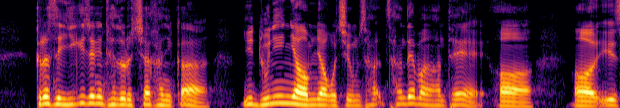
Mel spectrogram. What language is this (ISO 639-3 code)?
kor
